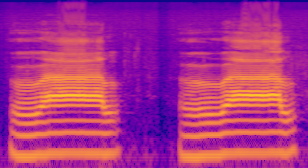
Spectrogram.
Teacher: রালটা উচ্চারণ হবে দেখেন দুই দাঁতের জিহ্বার আগা সামনের উপরে দুই দাঁতের আগার সাথে লাগিয়ে উচ্চারণ করতে হয়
